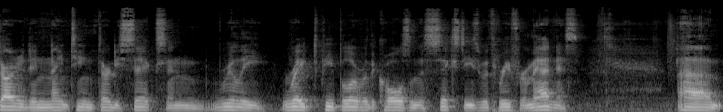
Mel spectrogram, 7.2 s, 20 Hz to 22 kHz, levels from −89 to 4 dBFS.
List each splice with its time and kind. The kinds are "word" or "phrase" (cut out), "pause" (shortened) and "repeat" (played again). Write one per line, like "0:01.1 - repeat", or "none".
0:02.7 - pause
